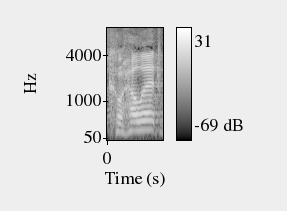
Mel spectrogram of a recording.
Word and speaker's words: Kohelet: In Ecclesiastes, which in Hebrew is pronounced Kohelet,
